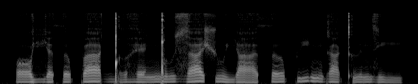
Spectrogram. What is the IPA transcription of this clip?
ɔvʲaθɤ paɡ͡ǃɤɦɛŋ͡ǃu zaʃu jaθɤ piŋɡakʼɯnzi

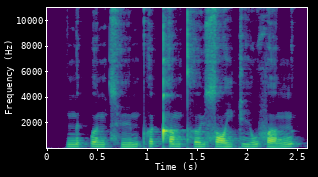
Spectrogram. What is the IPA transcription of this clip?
n̪ɪ˨˥k̚wɵ˨˧nt͡sʰyː˨˥m pʰɵ˧t̚kʰɐ˧mt̪ʰɵ˨˥ɥ sɔː˨˥jkiː˨˥wfɐ˨˥ŋ

